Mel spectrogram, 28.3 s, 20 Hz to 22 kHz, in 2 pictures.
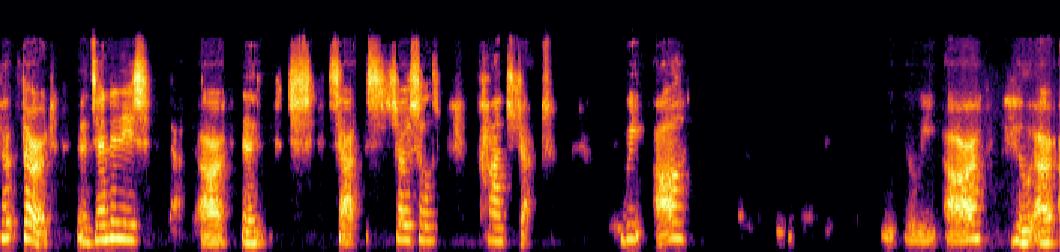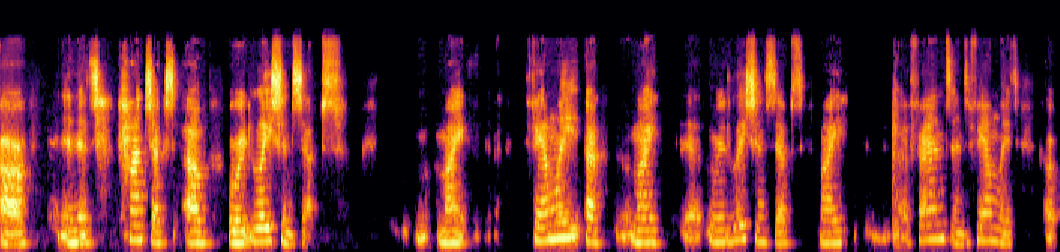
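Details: Aphasia in a female stroke survivor, present since her 2011 stroke and recorded June 2020; the stroke initially took away all her speech.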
